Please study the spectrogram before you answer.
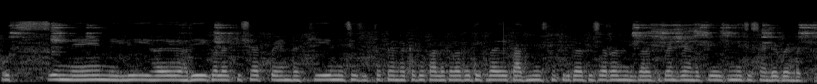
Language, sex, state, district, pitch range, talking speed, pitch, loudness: Hindi, female, Chhattisgarh, Balrampur, 200-210 Hz, 185 wpm, 205 Hz, -33 LUFS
